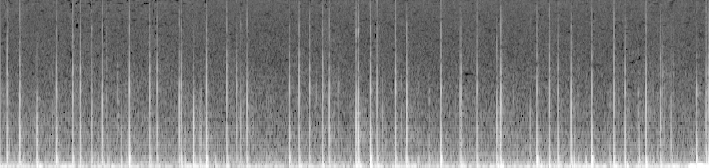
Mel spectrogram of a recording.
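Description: A transparent plastic pencil case, a clear, flexible PVC zip pouch with a black zipper edge that appears empty, is tapped and crinkled with long nails and fingertips. It gives a rapid, uneven run of short, dry taps, each a dull low thump with a crisp click on top, plus a faint crinkle between taps. The taps stop dead with no ring and get a little louder toward the end.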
